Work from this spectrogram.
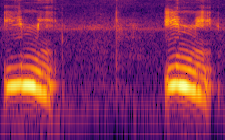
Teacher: ih disini tidak tertahan oleh konsonan selanjutnya Jadi ia termasuk kedalam syllable terbuka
